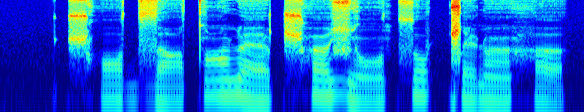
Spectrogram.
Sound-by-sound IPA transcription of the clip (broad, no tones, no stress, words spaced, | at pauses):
ʈ͡ʂʰɔd͡zɐtˤœ̃ ɳɛʈ͡ʂʰœ ʑɔ̃t͡so ǁeɽœ̃hɐ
